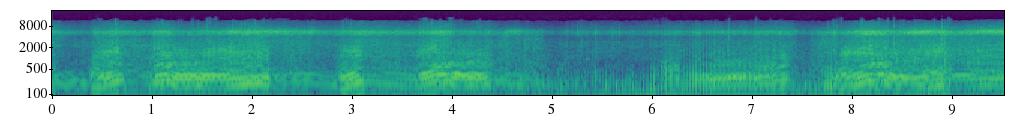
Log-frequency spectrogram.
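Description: Honda CRF250R 250 cc four-stroke single-cylinder motocross engine, heard from the rider's helmet. It revs up and drops back again and again as the throttle is opened and closed, with a quieter off-throttle stretch about halfway through.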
